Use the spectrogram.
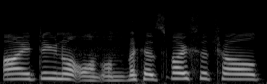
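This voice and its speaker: A woman's voice: on the high side, normal speed, smooth, no room sound. A British woman co-hosting a podcast in casual comedic chat, blunt and sweary. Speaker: podcast co-host.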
